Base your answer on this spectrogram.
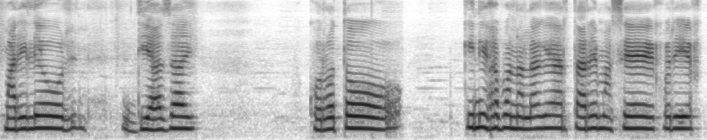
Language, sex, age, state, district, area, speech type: Assamese, female, 30-45, Assam, Barpeta, rural, spontaneous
